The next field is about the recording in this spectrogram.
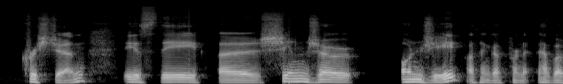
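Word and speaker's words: Shincheonji: So another South Korean cult based on Christianity, or says it's Christian, is the Shinjo Onji. I think have I pronounced that right? Shinjonji, yep.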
